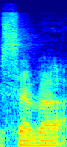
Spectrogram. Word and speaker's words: Sefar: the lost city of sefar I gotta put an accent on the a I'm gonna leave myself a reminder actually or lost city of sefar as it was now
